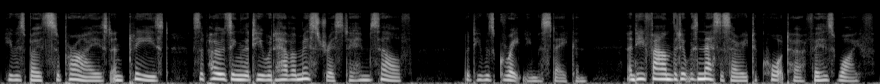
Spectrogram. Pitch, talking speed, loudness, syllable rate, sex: 200 Hz, 225 wpm, -19 LUFS, 6.1 syllables/s, female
